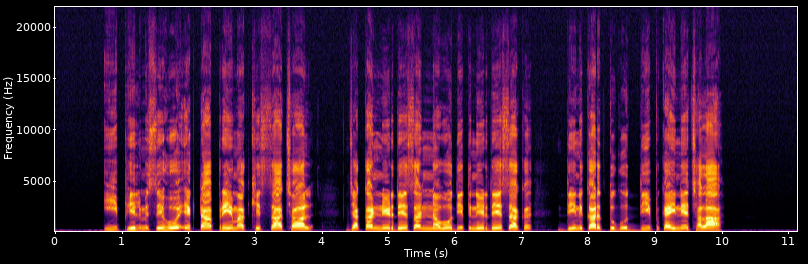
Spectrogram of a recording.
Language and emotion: Maithili, neutral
